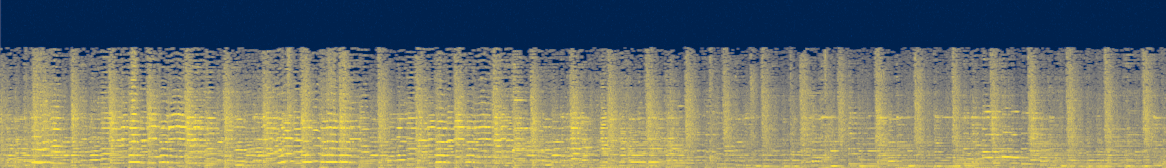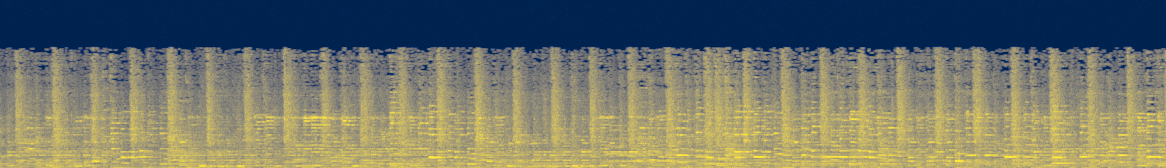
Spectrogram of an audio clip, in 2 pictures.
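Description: Live bluegrass band playing a tune: fiddle, mandolin, acoustic guitar, upright bass and drums, with a steady beat.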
